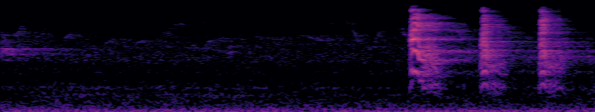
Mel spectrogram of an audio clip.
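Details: Smallish red-headed woodpecker in an Alabama backyard near suet feeders, fussing at a cat, dogs and people sitting on a patio; three harsh, rasping squawks about a third of a second apart, with faint trilling of other birds earlier.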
